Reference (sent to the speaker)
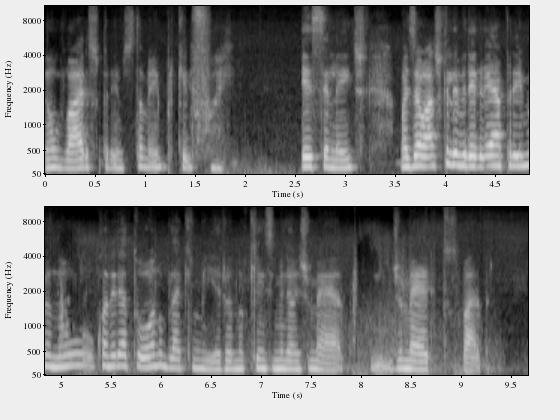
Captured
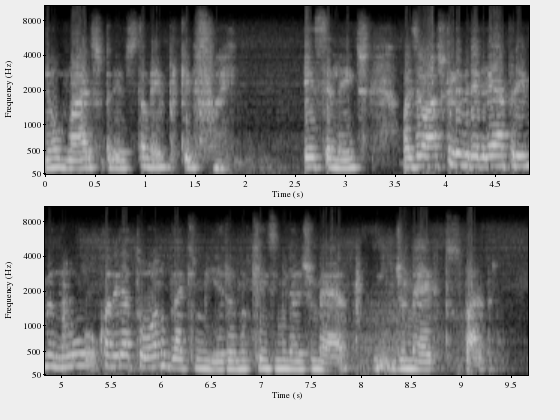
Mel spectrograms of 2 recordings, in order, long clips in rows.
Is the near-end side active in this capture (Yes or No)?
No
